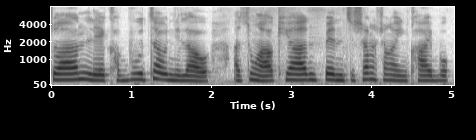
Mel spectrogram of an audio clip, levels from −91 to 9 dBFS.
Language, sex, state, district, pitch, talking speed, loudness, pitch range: Mizo, female, Mizoram, Aizawl, 205 Hz, 165 wpm, -16 LUFS, 190-225 Hz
